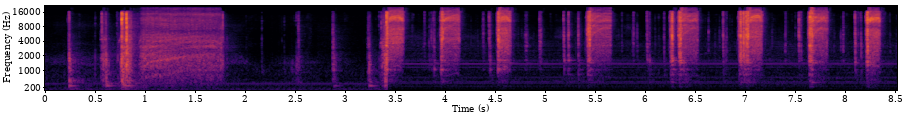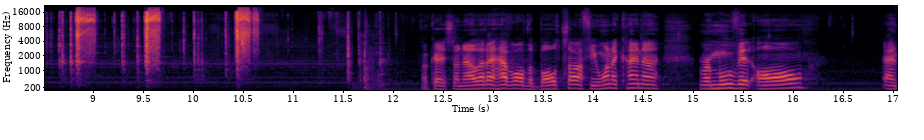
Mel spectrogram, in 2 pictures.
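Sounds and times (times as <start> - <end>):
power tool whirring: 0.6 - 2.0, 3.3 - 11.6
power tool sharp bursts: 0.7 - 1.9, 3.4 - 10.9.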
